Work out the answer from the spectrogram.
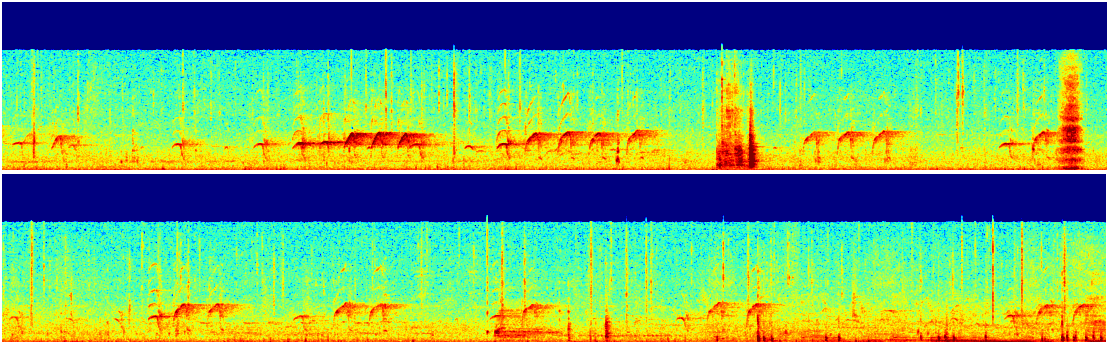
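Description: A songbird singing repeated phrases of short, high chirps, with two sharp cracks about seven and eleven seconds in. Music fades in near the end.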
